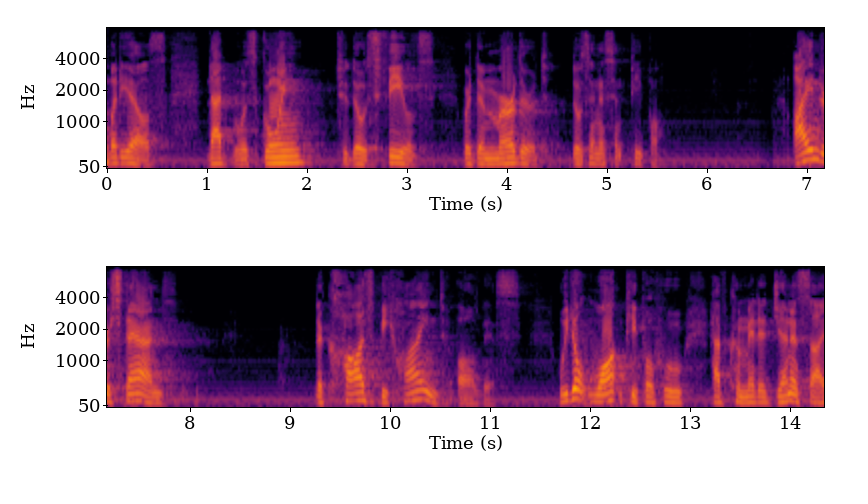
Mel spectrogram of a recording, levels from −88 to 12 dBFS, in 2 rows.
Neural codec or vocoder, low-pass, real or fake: none; 7.2 kHz; real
